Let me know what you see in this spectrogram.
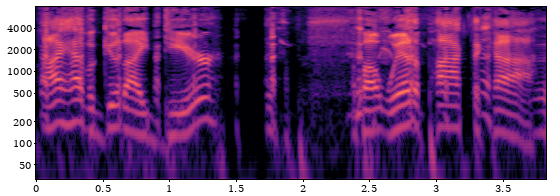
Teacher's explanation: where there is an R in the word, it's silent. And where there is no R, you put one in.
